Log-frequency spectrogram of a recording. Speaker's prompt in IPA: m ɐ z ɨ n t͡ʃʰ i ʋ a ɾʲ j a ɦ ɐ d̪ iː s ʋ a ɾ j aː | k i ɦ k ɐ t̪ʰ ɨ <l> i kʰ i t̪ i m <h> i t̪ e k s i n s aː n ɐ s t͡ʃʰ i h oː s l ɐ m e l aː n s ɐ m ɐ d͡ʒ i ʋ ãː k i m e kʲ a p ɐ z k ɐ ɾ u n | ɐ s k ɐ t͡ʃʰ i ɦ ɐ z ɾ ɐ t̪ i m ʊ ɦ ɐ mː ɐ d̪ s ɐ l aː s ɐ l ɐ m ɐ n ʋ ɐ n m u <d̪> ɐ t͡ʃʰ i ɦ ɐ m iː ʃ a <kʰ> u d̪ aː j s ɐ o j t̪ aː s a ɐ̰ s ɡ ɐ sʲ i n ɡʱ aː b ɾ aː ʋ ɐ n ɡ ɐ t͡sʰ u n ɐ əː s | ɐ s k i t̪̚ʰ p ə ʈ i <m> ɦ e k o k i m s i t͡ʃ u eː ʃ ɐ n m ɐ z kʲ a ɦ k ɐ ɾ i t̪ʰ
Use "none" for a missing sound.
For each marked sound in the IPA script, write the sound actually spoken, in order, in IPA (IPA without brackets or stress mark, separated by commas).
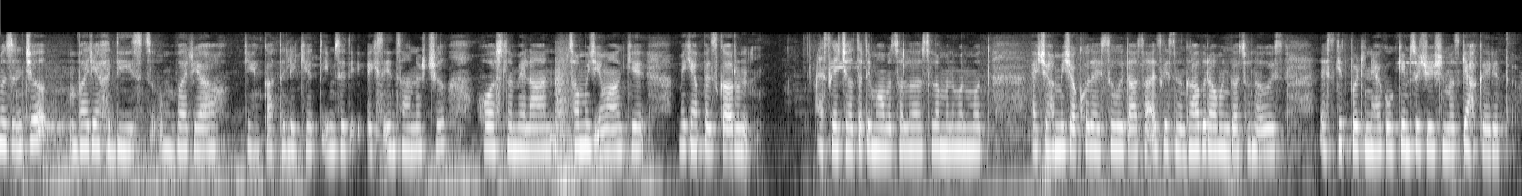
l, s, t̪, kʰ, n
